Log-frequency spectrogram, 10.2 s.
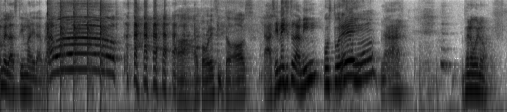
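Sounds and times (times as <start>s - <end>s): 
speech: 0.0s - 8.1s, 9.2s - 9.9s
hands clapping: 0.9s - 2.4s
laughter: 2.1s - 4.9s.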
